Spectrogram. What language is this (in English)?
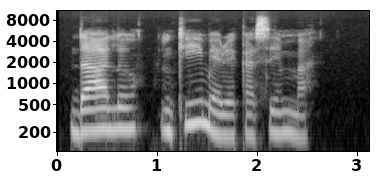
Igbo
